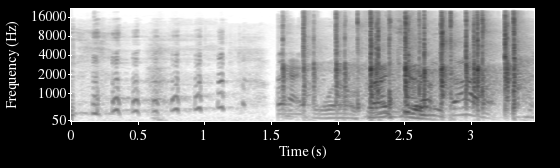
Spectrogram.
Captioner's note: laughter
